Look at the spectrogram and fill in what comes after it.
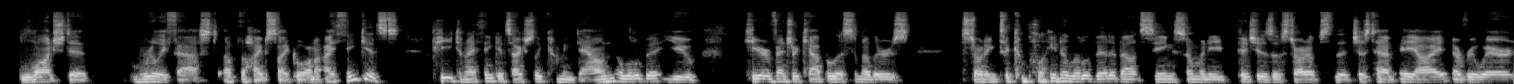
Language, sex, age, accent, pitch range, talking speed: English, male, 20-39, American, 110-130 Hz, 185 wpm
